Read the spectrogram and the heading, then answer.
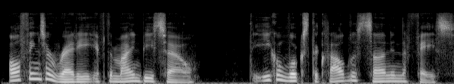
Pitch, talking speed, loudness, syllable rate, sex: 150 Hz, 235 wpm, -18 LUFS, 5.7 syllables/s, male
